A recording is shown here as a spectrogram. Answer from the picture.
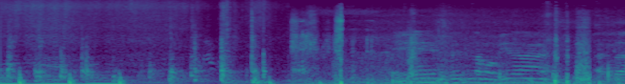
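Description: Background music with a heavy bass beat for about the first two seconds. After a cut, a cat gives drawn-out meowing calls that rise and fall in pitch.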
